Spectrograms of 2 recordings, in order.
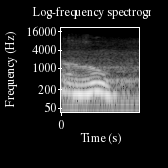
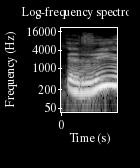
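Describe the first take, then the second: First: The sound is said like 'ru'. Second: The sound is said like 'ri'. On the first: This is how it is said in South India. "दक्षिण भारत में इसी का उच्चारण किया जाता है रू" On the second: This is how it is said in North India. "उत्तर भारत में री उच्चारण किया जाता है"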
